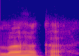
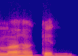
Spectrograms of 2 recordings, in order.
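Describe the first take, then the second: First: The word ends in a plain a vowel. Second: The word ends in -in with n. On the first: The name is treated as not taking tanwin. "sehingga dibaca mahaka" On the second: The name is treated as taking tanwin. "jadi kalau munsharif ya mahakin"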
